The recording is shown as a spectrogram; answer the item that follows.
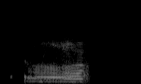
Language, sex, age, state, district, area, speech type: Manipuri, male, 18-30, Manipur, Churachandpur, rural, conversation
